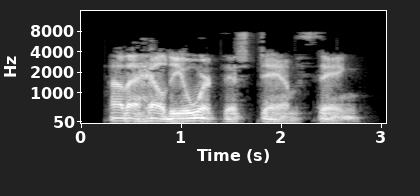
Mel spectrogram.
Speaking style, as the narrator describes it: bellowed irritably

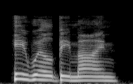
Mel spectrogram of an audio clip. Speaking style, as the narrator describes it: Avienda said firmly

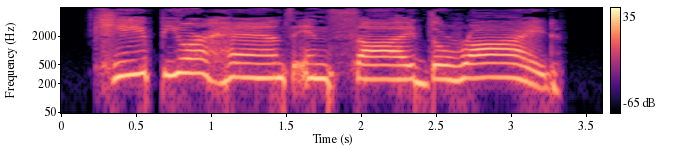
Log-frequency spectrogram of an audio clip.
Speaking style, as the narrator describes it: Eight yells

